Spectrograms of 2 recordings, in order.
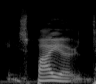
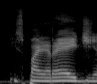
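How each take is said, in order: First: "Inspired" as in-SPY-erd, no vowel after the d; correct -red ending. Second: "inspired" as inspai-RED-ji, with an added final vowel; Brazilian habit error. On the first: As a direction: end "Inspired" on a closed erd. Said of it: "A pronúncia de R e D". ("Inspired" terminando em "erd") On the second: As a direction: say "inspired" ending in a Brazilian "rédji". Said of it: "Um vício do português de falar". ("inspired" com vício do português, "inspairédji") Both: Shown as a demonstration.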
